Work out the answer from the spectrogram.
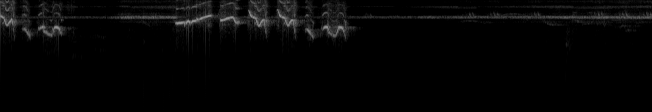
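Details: Caged lure white-rumped shama, used to train birds to sing, gives brisk phrases of sweeping, warbled whistles, then falls silent while a steady high thin whine continues.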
